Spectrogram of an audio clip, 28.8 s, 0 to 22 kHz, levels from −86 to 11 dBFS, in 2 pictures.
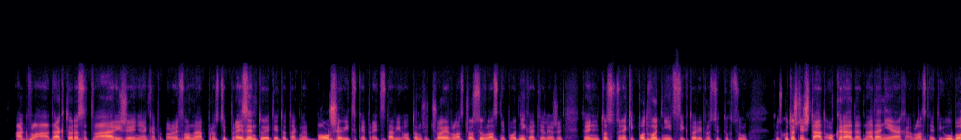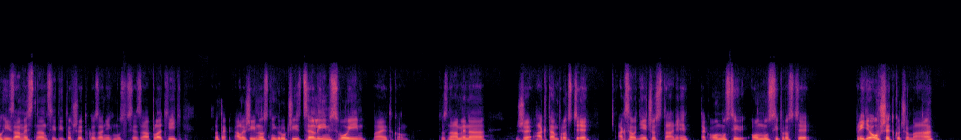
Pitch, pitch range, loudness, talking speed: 115 Hz, 100-125 Hz, -25 LUFS, 170 wpm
